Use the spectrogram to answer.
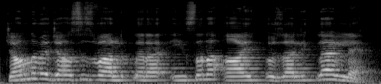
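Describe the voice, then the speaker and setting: A man's voice: high voice, fairly even intonation, unhurried, sharp tone, echoey room. A man teaching a school lesson online, asking himself students' questions and answering them in a chatty, teasing way. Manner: conversational, teasing examples. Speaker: Turkish teacher.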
